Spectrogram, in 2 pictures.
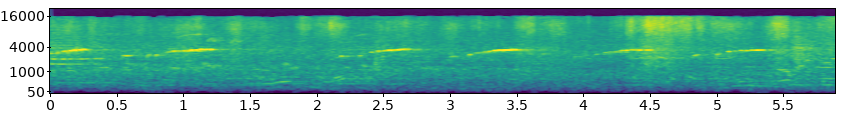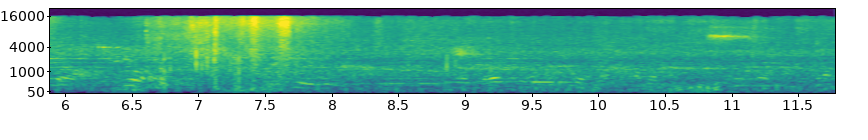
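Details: Singing male narcissus flycatcher recorded 29 April 2020, giving a run of short upslurred whistles repeated about every 0.7 seconds for four seconds, then a stretch of rustling and broadband noise with a late faint whistle.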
